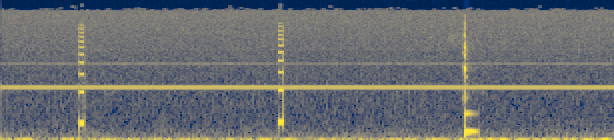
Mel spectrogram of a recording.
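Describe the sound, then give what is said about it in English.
Three short electronic beeps sound at a steady pace about a second apart over a faint constant whine, the last one slightly higher and sharper, as an audiobook file transfers to a Bookport Plus player; the higher the beep, the closer the file is to done. “So the high beep means that that file is almost done. The higher the beep, the closer the file is to being done.”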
